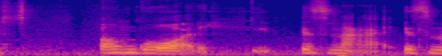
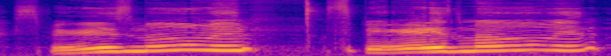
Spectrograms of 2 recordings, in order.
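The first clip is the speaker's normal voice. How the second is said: high, loud, thrilled call breaking into a laugh; excited proclaiming; 7 semitones higher, 9 dB louder than usual. Real, not acted. Reader tells her viewers the spirit is moving, excited and loud. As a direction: shout it out like the news is too good to hold in.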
